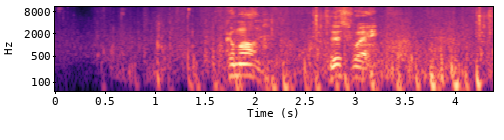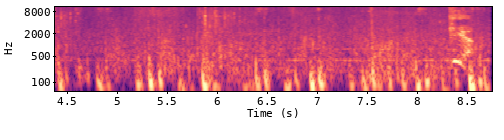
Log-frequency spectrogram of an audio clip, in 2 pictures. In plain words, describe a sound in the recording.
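Horses' hooves thud through deep snow.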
